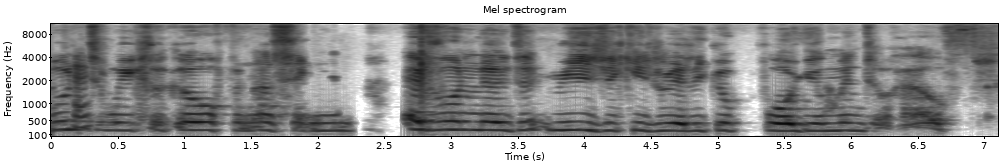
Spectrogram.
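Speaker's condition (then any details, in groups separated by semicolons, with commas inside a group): Cerebral palsy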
